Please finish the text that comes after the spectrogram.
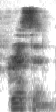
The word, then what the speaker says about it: Grissom: Grissom. It's like Griffin with an S instead of an F. It's not that difficult to pronounce.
